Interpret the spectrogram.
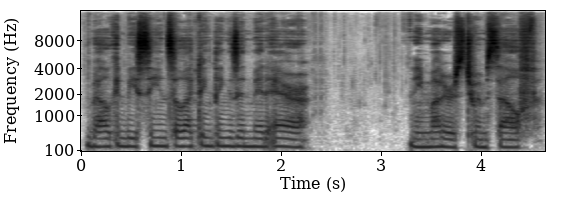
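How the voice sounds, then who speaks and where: A woman narrating an audio drama script in a measured, matter-of-fact way. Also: deep voice, monotone.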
